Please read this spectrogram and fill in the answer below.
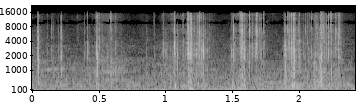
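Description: Soft plastic packet of wet wipes crinkling as it is handled and put back on the shelf: a string of irregular crackles that grow thicker in the second half.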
